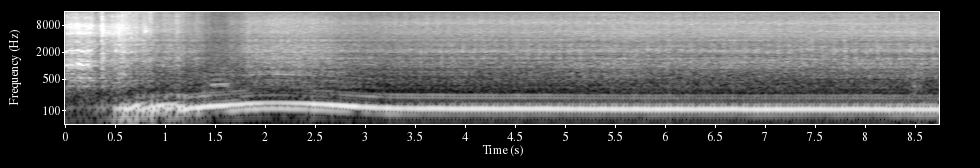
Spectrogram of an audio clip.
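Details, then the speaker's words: 1995 Ferrari 456 V12 after new timing components, tensioners, belts and pulleys, a rebuilt water pump, and new O2 and crankshaft position sensors. Brief crank, then a smooth, even, deep idle with no knocks or misses: normal start and idle. "So, didn't that sound amazing? These these V12 Ferraris sound really, really good."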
